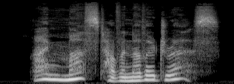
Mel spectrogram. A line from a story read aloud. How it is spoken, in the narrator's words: I cried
